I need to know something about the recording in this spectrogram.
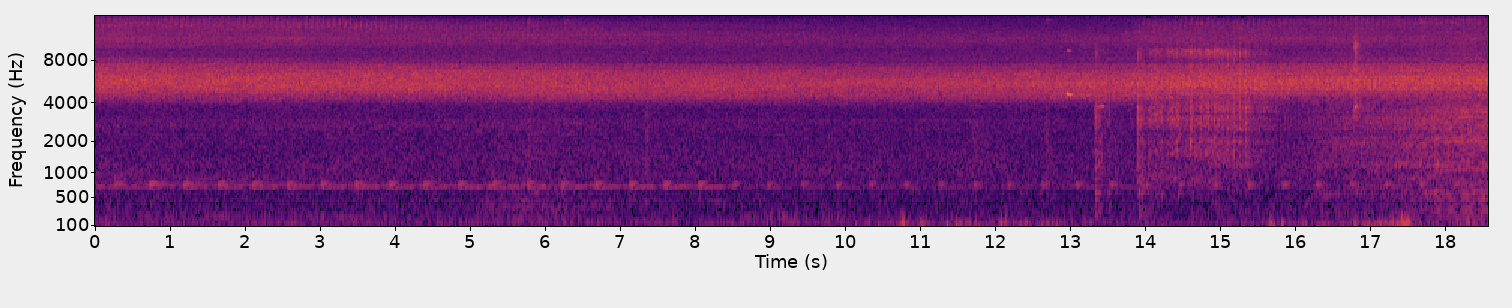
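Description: A railway crossing bell rings steadily.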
